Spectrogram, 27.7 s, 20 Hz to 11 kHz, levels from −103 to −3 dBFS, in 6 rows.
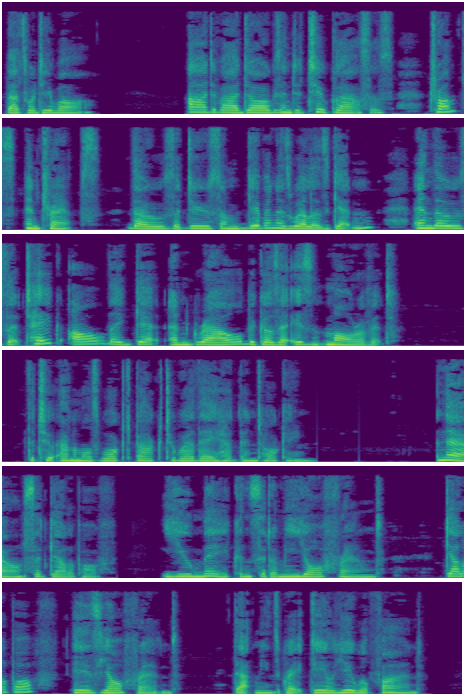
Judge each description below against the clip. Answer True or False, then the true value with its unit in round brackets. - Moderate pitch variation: True (3.3 semitones)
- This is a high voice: True (210 Hz)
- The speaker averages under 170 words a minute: True (150 wpm)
